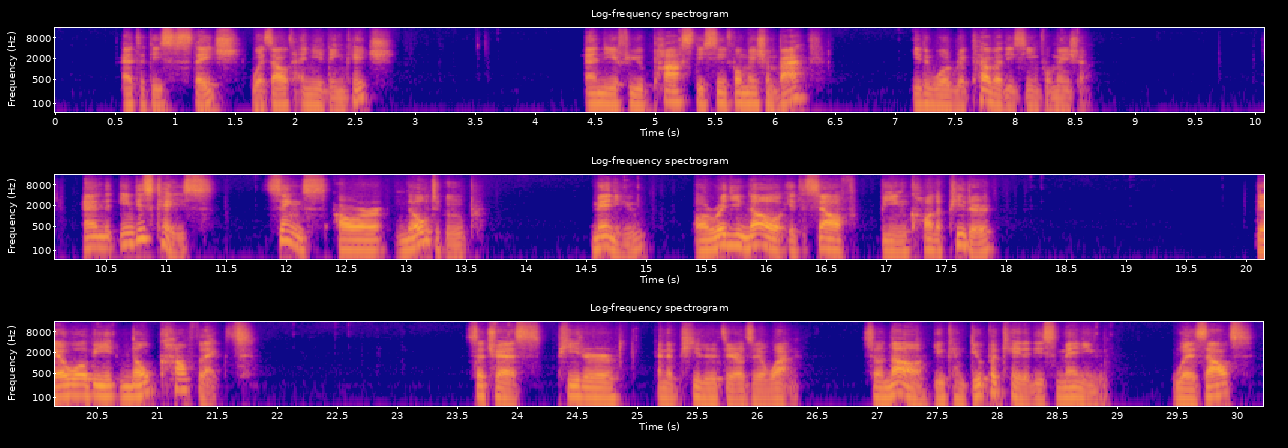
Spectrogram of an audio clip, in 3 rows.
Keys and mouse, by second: 3.7-5.2 drag, 7.0-8.5 drag, 9.5 n, 10.0 n, 10.4 middle click, 11.7 ctrl+click, 14.8-18.1 drag, 19.0-19.8 drag, 20.5 click, 21.6 click, 22.8 ctrl+shift+d, 24.8 n.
